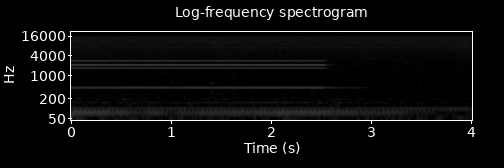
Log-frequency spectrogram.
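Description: Faint, steady chord of pure sustained tones, one lower and three high, that cuts off about two and a half seconds in, leaving near silence with a low hum.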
